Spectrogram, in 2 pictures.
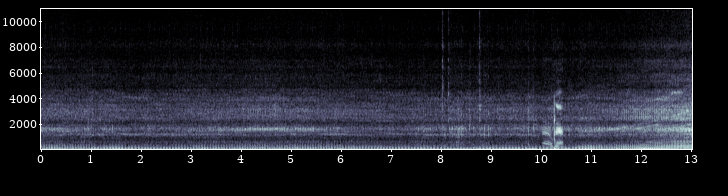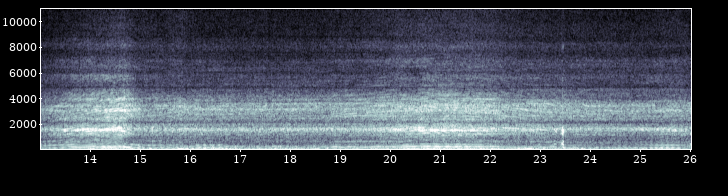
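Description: Honda CB500F parallel-twin motorcycle engine ridden slowly at first. From about twelve seconds in it revs up, its pitch climbing, then drops sharply near fifteen seconds. It then settles into a steady, louder run with rushing wind and road noise.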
